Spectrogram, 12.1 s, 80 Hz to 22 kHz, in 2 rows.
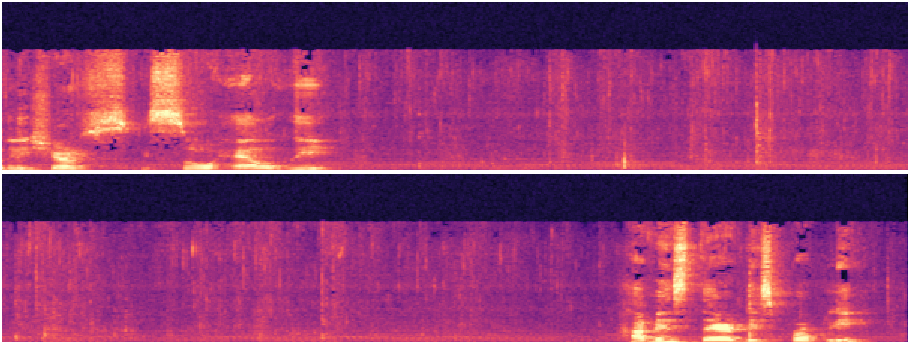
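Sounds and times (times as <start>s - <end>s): faint steady hum: 0.0s - 12.0s
thick soup sloshing: 2.2s - 10.2s.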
